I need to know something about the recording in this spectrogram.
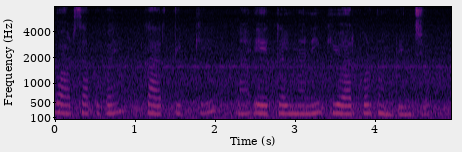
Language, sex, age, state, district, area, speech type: Telugu, female, 18-30, Andhra Pradesh, Kakinada, urban, read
